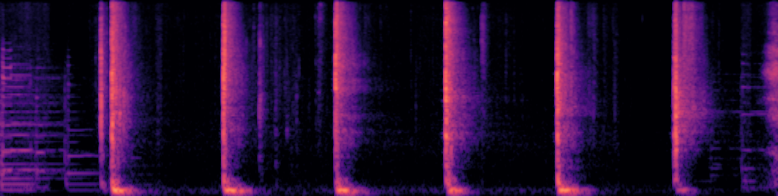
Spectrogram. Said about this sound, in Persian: کار سختی بود. درخت خیلی بزرگ و تنومند بود. اون با تبرش ساعتها به تنه درخت زد.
